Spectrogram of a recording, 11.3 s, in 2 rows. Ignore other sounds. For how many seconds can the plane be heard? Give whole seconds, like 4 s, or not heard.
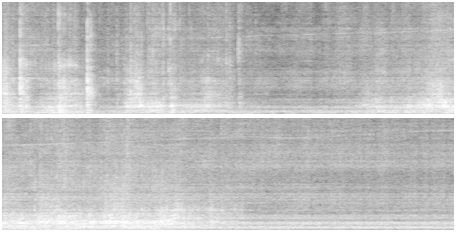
11 s.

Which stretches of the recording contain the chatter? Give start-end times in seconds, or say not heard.
not heard.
